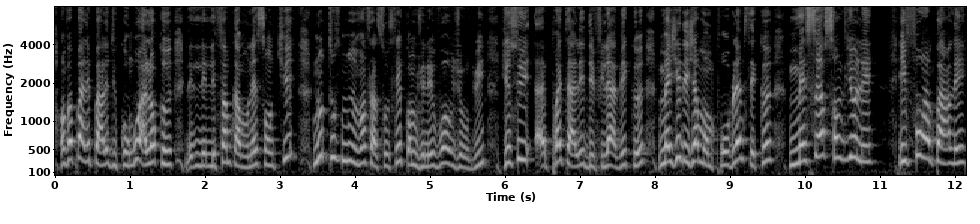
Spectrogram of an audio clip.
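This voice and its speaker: This animated voice moves at a fairly quick pace with very wide pitch swings. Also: woman, high pitch for a woman. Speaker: writer and comedian. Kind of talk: TV talk show interview.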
